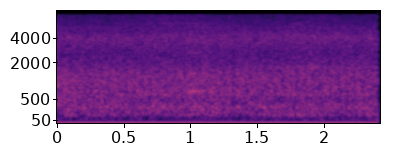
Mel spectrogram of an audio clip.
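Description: Water flows constantly down from a mountain, heard as a faint, steady rushing hiss that stays even throughout.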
